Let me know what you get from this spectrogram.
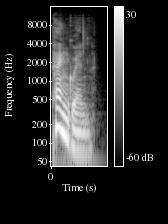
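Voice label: "penguin", English, British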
